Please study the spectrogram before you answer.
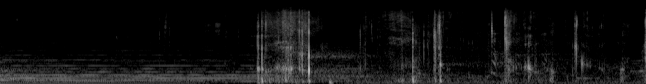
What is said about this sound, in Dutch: Mensen die een appel eten. En zitten te smakken.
